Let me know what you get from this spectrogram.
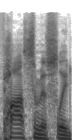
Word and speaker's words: posthumously: David Montgomery, boy, I always struggle with the word posthumously, John. Help me, how do you say it? – Posthumously. – Posthumously.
